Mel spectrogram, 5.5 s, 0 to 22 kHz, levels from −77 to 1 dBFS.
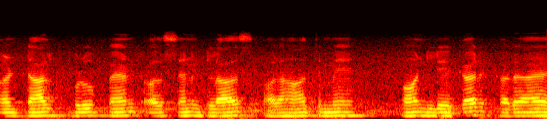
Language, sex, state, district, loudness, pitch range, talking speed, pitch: Hindi, male, Bihar, West Champaran, -19 LUFS, 115-120 Hz, 110 wpm, 115 Hz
